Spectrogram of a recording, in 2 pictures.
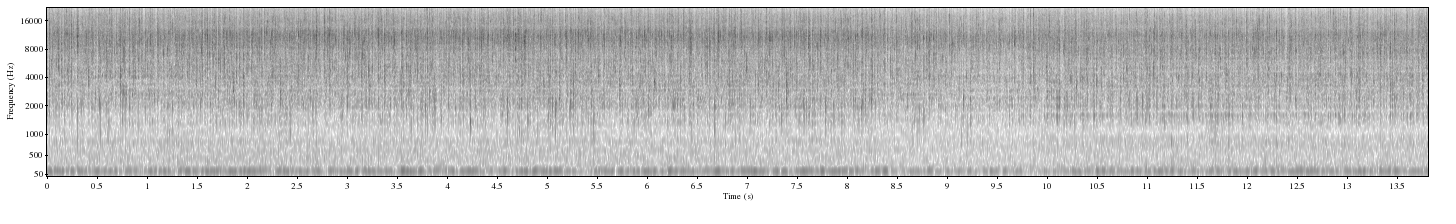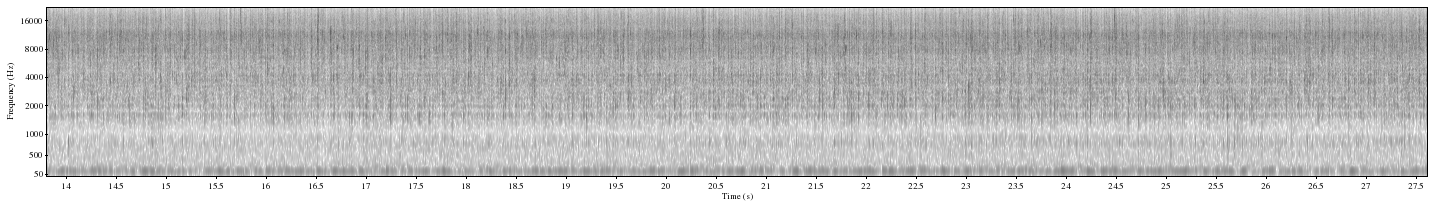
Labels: Could something be frying??
yes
